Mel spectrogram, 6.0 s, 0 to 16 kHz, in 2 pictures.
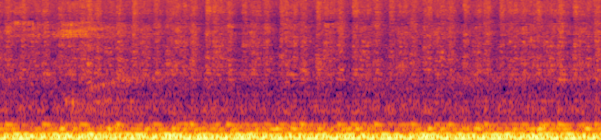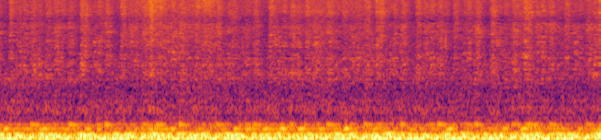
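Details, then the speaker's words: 2005 Chevy Tahoe 5.3 L V8 at idle, low power, new plugs, wires, coils: deep rumble with lumpy misfire beat; bank 1 sensor 1 oxygen sensor suspected bad, causing clogged catalytic converter. "coincidentally bank 1 sensor 1 is where my misfire is bank 1"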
